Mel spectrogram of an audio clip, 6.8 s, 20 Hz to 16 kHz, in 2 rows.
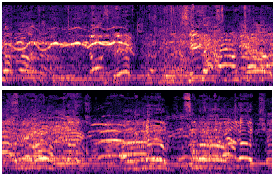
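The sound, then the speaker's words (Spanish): Excited crowd voices burst into lively shouting and chatter as Spanish freediver Miguel Lozano reaches 122 metres deep, a busy, moderately loud din of many people calling out together. “Me encanta el jolgorio. Lo que estás escuchando es el momento en el que Miguel Lozano, récord de España de apnea, lograba descender 122 metros bajo el agua”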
